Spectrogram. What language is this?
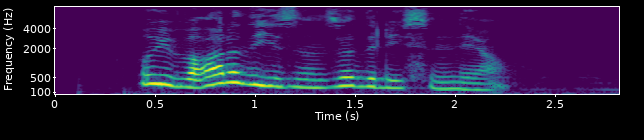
Kabyle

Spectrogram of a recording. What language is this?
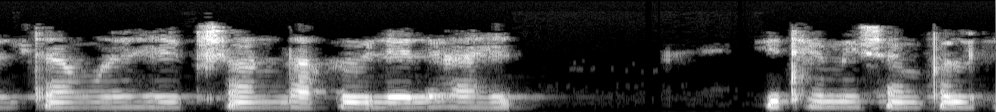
Marathi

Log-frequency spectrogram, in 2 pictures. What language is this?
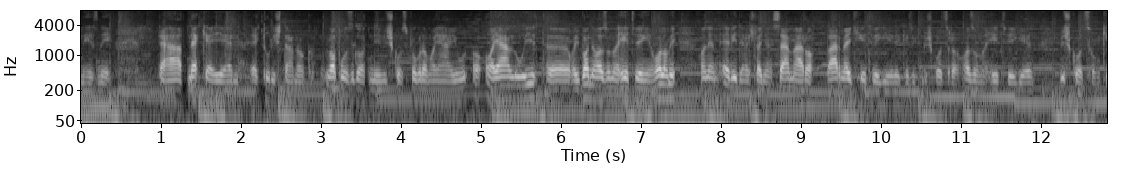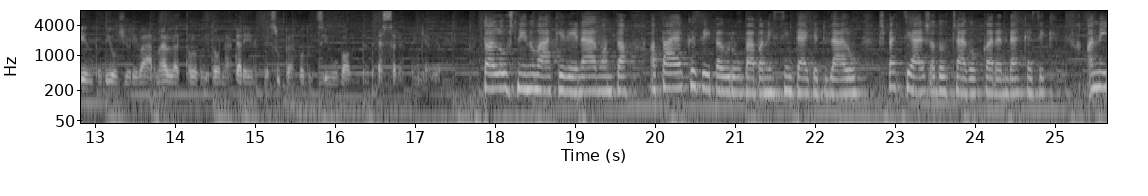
Hungarian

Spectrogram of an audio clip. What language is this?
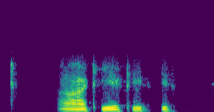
Kashmiri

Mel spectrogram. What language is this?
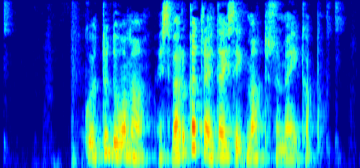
Latvian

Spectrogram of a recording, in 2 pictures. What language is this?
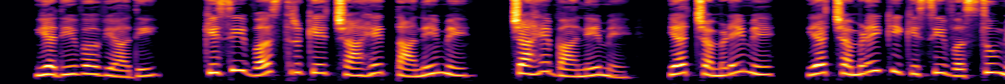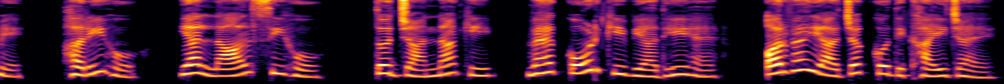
Hindi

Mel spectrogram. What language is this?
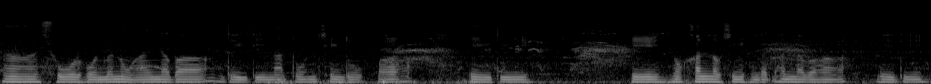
Manipuri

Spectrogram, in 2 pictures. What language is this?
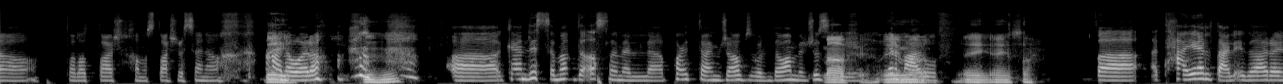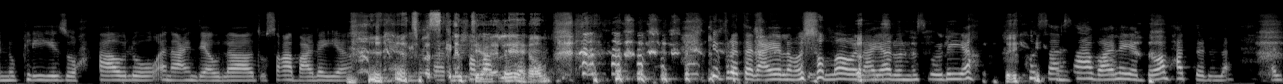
Arabic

